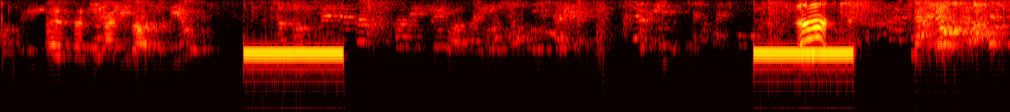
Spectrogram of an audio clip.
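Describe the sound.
Two long, steady ringback tones from a telephone call placed by accident, each lasting about a second and separated by stretches of people talking.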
